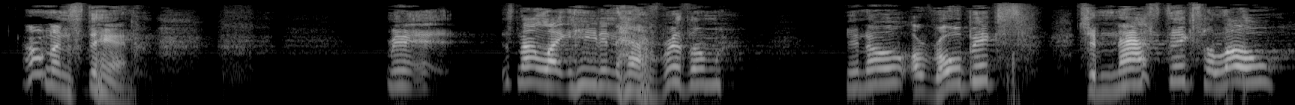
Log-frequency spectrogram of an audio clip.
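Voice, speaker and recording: Raising and projecting his voice at an extremely high pitch, a man talks at a fairly slow pace with ordinary pitch variation, long, frequent pauses and big swings in loudness. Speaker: spoken word artist. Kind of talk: spoken word performance.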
